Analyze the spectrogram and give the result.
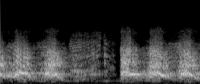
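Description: A dog barks loudly, a quick run of about five sharp barks in steady rhythm with a brief pause in the middle, and no one talking.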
